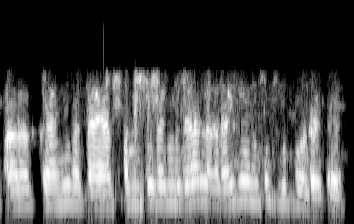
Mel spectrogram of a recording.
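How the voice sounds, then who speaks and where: A woman's voice: mid-range voice, fairly even intonation, fast talker, natural voice. Apologetic female tenant on a tinny phone, woman acting. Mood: worried, apologetic. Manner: hesitant, apologetic, placating. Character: worried, apologetic married female tenant, hesitant and placating. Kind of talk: staged phone call drama. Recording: narrow tinny phone line.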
